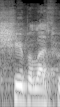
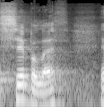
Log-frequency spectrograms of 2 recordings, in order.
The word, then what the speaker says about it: Shibboleth: So there was a people who pronounced Shibboleth with a sh, and the other people was unable to produce the sh sound, and they said Sibboleth, and that was the test to find out if you're one of ours or not.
